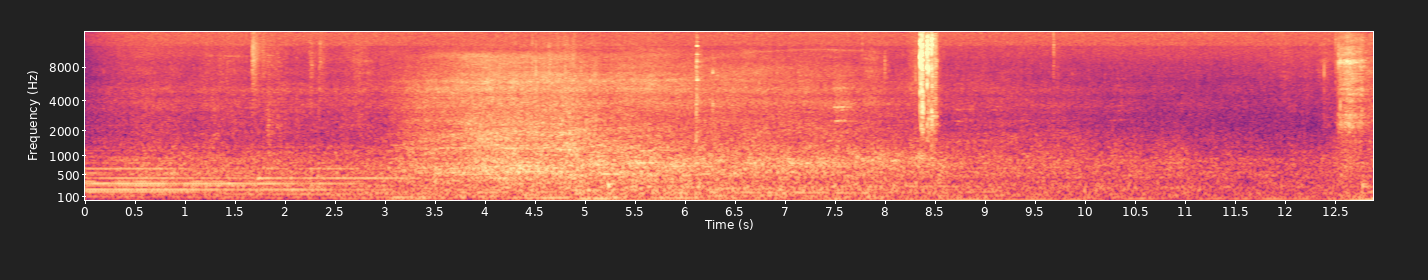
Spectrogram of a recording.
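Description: Outdoor street ambience with a passing car: traffic noise swells to a peak about four to five seconds in, then fades. A short, sharp click comes around eight seconds in.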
